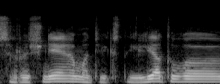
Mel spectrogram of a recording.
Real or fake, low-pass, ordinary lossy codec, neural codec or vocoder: real; 9.9 kHz; Opus, 32 kbps; none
